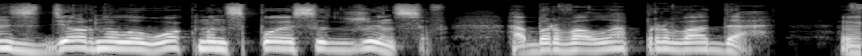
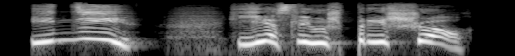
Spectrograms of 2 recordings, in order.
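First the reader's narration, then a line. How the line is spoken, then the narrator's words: Shouting. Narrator (Russian): крикнула Триша медведю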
